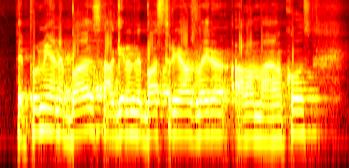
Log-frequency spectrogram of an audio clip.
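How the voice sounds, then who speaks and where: A man talks at a fairly high pitch in a Spanish accent. Room echo is audible. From central Mexico, small town. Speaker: business owner. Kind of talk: casual interview chat. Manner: animated, casual.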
